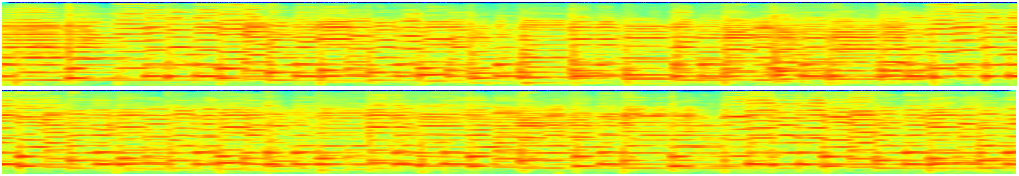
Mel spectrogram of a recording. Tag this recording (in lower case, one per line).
music
musical instrument
violin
